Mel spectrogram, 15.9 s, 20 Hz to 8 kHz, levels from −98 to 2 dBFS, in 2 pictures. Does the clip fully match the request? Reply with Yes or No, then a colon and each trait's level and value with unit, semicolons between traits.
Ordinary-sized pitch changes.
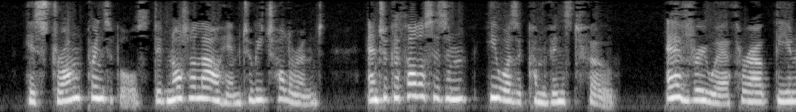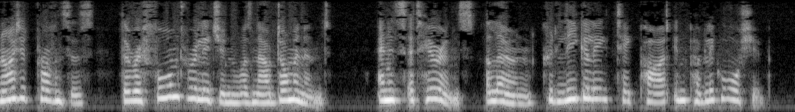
Yes: average, 4.2 semitones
